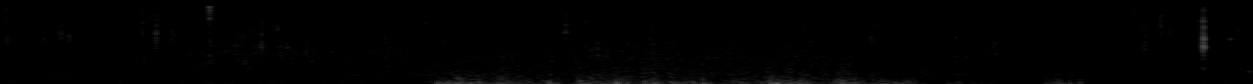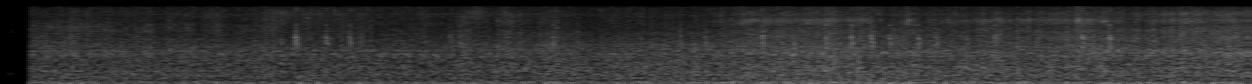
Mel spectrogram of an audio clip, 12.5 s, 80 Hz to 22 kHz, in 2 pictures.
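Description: Wind buffeting the microphone in low gusts, then from about six seconds in the steady drone of a Toyota LandCruiser 79 Series 4WD driving over sand, a low engine hum with tyre and road noise that grows slightly louder.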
